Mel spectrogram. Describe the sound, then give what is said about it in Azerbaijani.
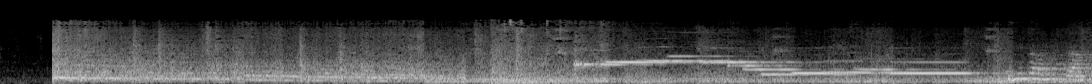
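An underground train in the Baku metro rumbles and clatters loudly after a sudden start, then a stepped series of falling tones sounds over the continuing noise. “həmkarımız Gülnur Rafiq qızı bu dəfə metroya mikrofonla düşüb maraqlanıb ki, Bakı metrosu necə işləyir?”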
